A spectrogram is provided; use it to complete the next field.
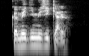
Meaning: musical
- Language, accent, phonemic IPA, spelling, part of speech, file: French, France, /kɔ.me.di my.zi.kal/, comédie musicale, noun, LL-Q150 (fra)-comédie musicale.wav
